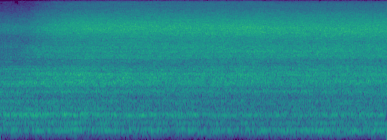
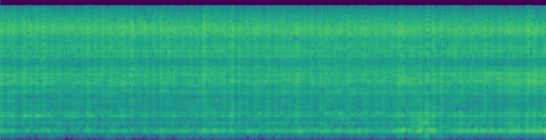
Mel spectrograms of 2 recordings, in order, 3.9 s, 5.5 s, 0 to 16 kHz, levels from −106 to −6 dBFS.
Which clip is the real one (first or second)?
first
